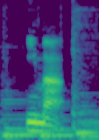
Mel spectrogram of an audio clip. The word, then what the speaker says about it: 今: This kanji is pronounced ima.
